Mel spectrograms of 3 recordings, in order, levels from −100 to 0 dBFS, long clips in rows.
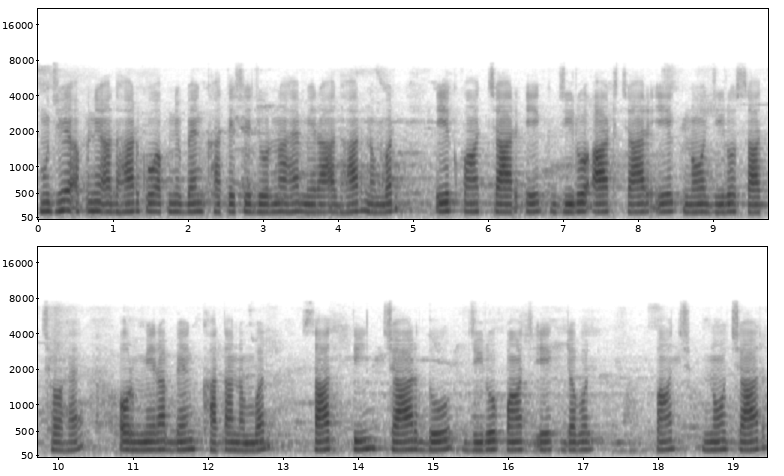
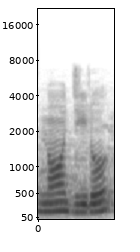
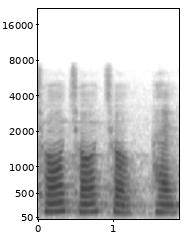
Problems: none marked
